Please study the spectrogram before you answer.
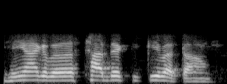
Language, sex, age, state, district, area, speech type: Maithili, male, 18-30, Bihar, Samastipur, rural, conversation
